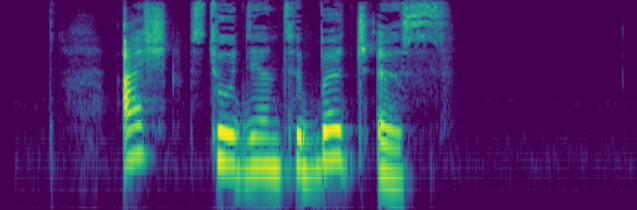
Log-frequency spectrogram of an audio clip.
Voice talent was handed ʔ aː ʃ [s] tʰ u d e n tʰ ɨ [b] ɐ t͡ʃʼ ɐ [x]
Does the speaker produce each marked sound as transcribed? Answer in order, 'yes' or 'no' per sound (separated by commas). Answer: yes, yes, no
